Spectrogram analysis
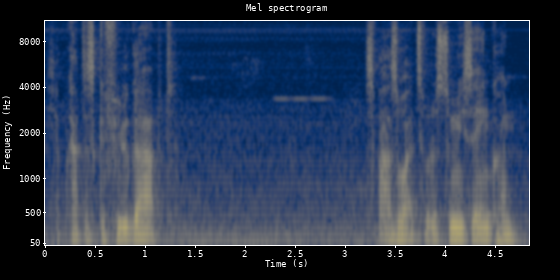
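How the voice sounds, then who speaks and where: A man's voice: mid-range voice, fairly even intonation, brisk, vocal fry, darkish tone, natural voice. Brooding young man played by an actor, noisy background. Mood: uneasy. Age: young adult. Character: lonely, troubled young CB radio operator, son. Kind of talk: German radio drama acting, intimate narration and dialogue.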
